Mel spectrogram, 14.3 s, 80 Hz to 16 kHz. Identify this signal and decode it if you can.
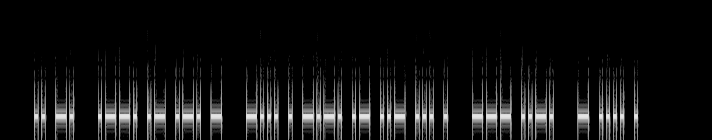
Morse code, heard as a keyed tone, about 17 wpm, 700 Hz. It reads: IN PART BECAUSE OF THE
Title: Sets of 5 Words Encore2 17wpm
